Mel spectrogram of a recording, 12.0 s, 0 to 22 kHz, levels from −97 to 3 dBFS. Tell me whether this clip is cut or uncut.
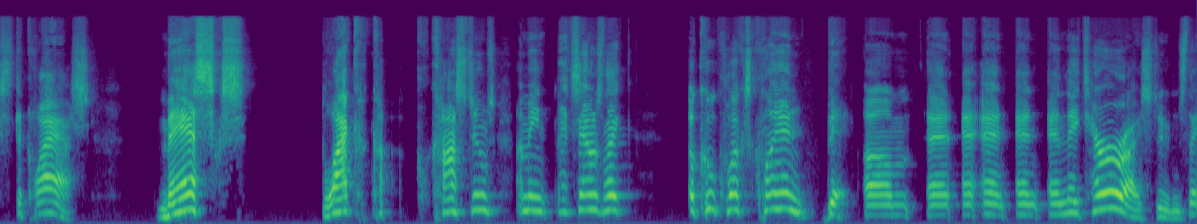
cut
